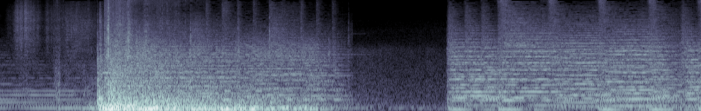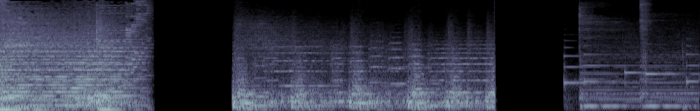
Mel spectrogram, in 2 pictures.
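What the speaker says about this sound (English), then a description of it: "you meet ones that blow up in ice explosions" Loud video-game explosion booms from self-destructing enemies bursting in ice, with icy, glassy tinkling, coming in several separate bursts broken by short silences.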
